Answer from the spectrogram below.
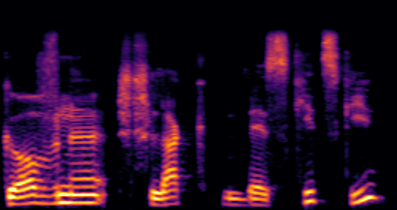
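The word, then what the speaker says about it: Główny Szlak Beskidzki: Actually, yesterday I asked a native speaker, and I now hope that I will not butcher it. And it's Govne Szlak Beskidzki.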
